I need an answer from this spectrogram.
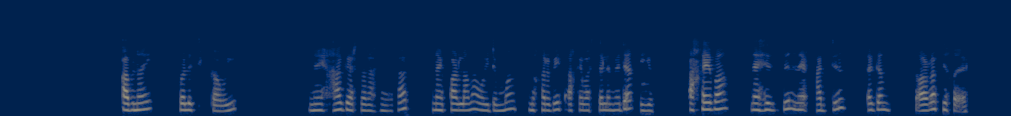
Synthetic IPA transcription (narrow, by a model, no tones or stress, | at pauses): ʔaβnaj | pʰo̞lɐt̪ʰi̥kʰawi | nɨhaɡɐɾsɐɾaħɨot̪ʰat̪ | najpʰaɾlamawɔjd̪ɨmːamɨxɨɾbe̞t̪axe̞βazɨt̪ʰɐlɐmːɐd̪ɐɨjːu | ʔaxe̞βa | najɦɨzbɨnːajʕad̪ːɨn | t͡sʼɐɡɐm | t̪ʰɨχʼɐrɐfjɪxɨʔɨl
